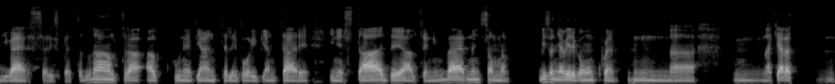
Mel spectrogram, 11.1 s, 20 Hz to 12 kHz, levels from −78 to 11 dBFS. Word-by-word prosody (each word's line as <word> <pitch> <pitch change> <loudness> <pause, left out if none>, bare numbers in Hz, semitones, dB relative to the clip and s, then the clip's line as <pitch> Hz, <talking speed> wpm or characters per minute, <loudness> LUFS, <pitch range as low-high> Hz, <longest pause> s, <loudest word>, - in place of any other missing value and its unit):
diversa 85 0 +1
rispetto - - -9
ad - - -9
un'altra, 110 -1 +1
alcune 90 -2 -3
piante 90 -1 -3
le 85 0 -3
puoi 85 0 -3
piantare 85 0 -1 0.2
in 90 -2 -6
estate, 95 +3 +5
altre 85 -2 0
in 85 0 -6
inverno; 105 +3 +3
insomma, 90 -5 -3 0.4
bisogna 120 -4 +1
avere 105 -2 +5
comunque, 95 -1 -1
mhmm, 95 -3 -5
una 85 0 -3 0.5
mhmm, 90 -1 -10
una 85 -1 -5
chiara, - - +4 0.4
mhmm, - - -16
90 Hz, 130 wpm, -27 LUFS, 85-95 Hz, 0.5 s, estate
